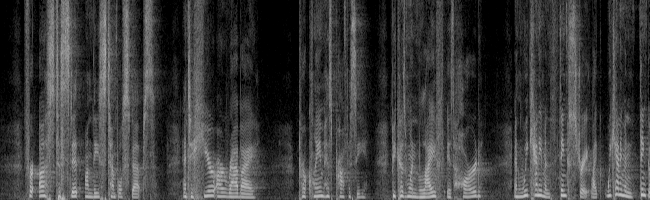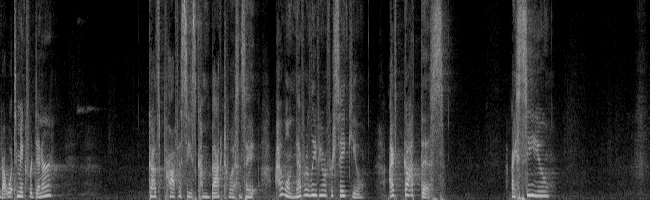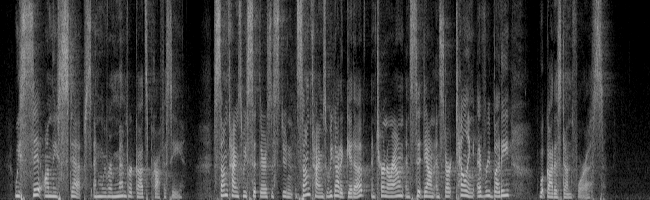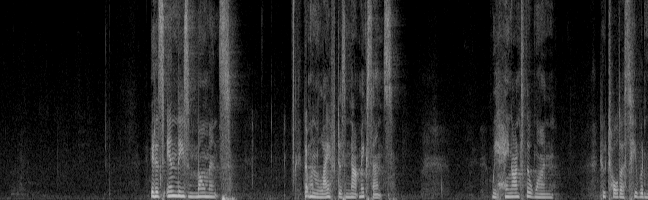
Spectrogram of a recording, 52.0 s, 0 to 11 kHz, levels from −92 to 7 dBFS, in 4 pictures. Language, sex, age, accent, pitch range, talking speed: English, female, 20-39, American, 195-245 Hz, 140 wpm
